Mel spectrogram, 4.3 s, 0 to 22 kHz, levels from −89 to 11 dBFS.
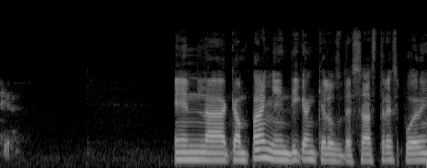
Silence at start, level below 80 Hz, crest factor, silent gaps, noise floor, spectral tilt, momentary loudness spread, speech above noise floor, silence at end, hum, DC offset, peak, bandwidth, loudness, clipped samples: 0 s; -72 dBFS; 18 dB; none; -73 dBFS; -6 dB/octave; 7 LU; 43 dB; 0 s; none; under 0.1%; -14 dBFS; 12 kHz; -30 LUFS; under 0.1%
